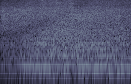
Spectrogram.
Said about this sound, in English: On an industrial street in the city of Riverside, delivery trucks rumble past a small wooden building.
